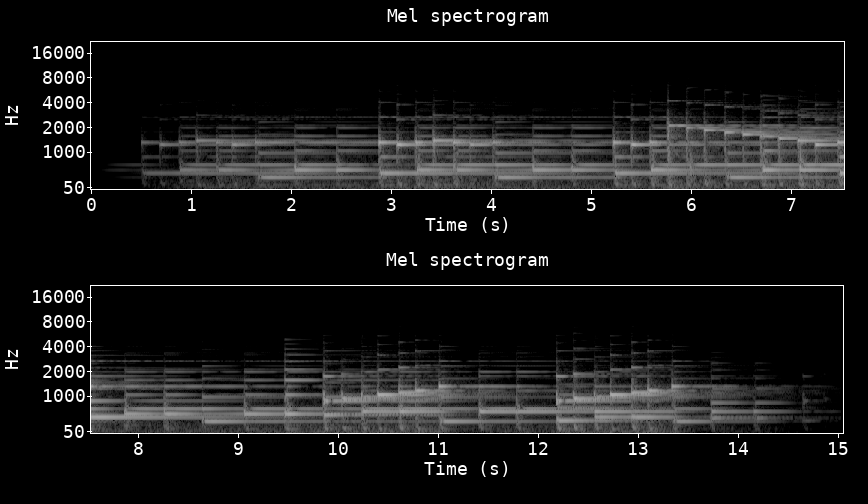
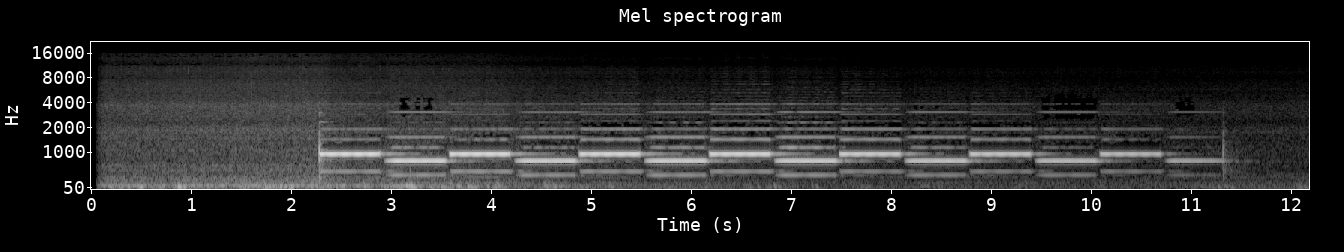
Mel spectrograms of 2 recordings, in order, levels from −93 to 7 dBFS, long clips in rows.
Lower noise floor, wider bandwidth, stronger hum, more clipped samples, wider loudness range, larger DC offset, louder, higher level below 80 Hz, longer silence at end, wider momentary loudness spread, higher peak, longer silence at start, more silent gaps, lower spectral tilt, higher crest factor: first, -70 dBFS vs -58 dBFS; second, 5.8 kHz vs 7.6 kHz; neither; neither; second, 3 LU vs 9 LU; neither; second, -36 LUFS vs -17 LUFS; second, -68 dBFS vs -46 dBFS; second, 0.6 s vs 0.85 s; second, 11 LU vs 23 LU; second, -20 dBFS vs -6 dBFS; first, 0.5 s vs 0.15 s; neither; about the same, -4 dB/octave vs -4.5 dB/octave; about the same, 16 dB vs 12 dB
